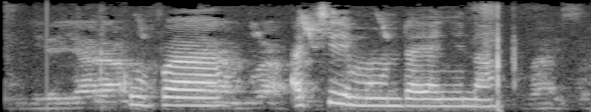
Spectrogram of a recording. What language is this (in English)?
Kinyarwanda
